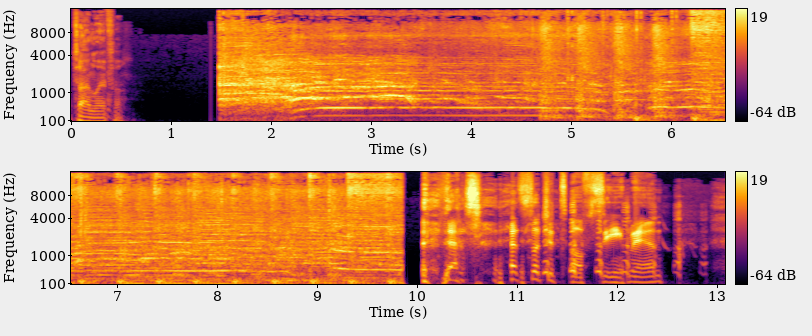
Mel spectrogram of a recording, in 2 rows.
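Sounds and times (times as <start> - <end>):
speech: 0.0 - 0.6, 10.5 - 12.7
crowd booing: 1.4 - 9.9
crowd jeering: 1.5 - 9.9, 11.1 - 12.6
laughter: 10.1 - 13.0.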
